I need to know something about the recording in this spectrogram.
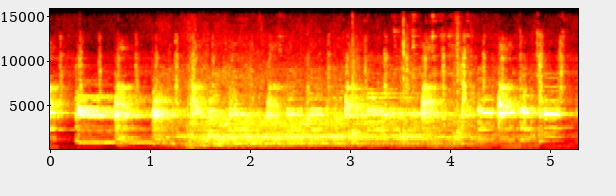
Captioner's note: audience laughing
